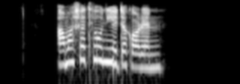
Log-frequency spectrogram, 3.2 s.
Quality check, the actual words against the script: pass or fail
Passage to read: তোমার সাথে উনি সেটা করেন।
fail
